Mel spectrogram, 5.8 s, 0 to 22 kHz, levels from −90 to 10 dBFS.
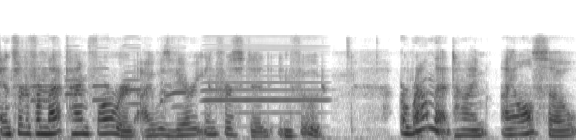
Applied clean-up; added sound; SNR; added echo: none; Harmonica; 15 dB; reverberation time 0.4 s.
